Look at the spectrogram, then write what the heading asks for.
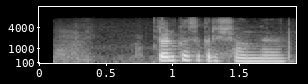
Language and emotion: Russian, neutral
